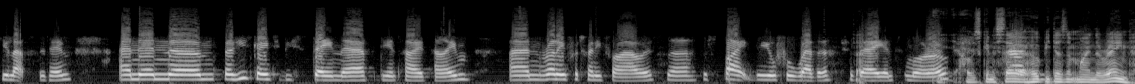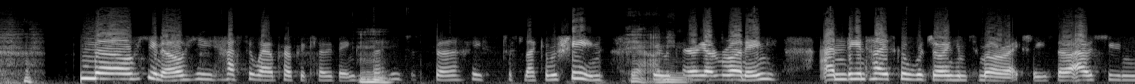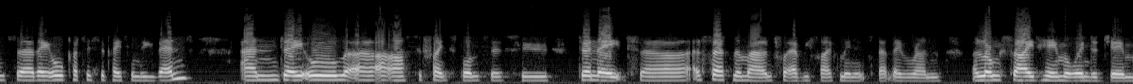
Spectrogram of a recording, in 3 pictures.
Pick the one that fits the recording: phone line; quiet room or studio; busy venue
phone line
